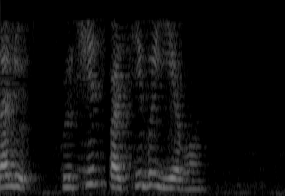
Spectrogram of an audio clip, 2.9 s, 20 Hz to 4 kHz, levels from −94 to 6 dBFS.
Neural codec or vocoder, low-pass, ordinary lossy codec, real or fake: none; 3.6 kHz; AAC, 16 kbps; real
